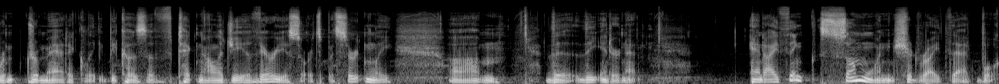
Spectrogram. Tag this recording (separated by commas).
Speech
